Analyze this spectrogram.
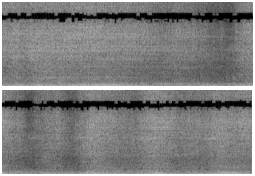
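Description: A WWII DUKW amphibious truck's GMC straight-six petrol engine running loud under way, heard from the open cab, its revs rising and falling as it is driven.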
